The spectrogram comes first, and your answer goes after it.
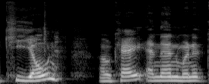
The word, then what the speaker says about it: Keown: of writing here uh I've been told in some of the comments that it should be keone okay and then when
